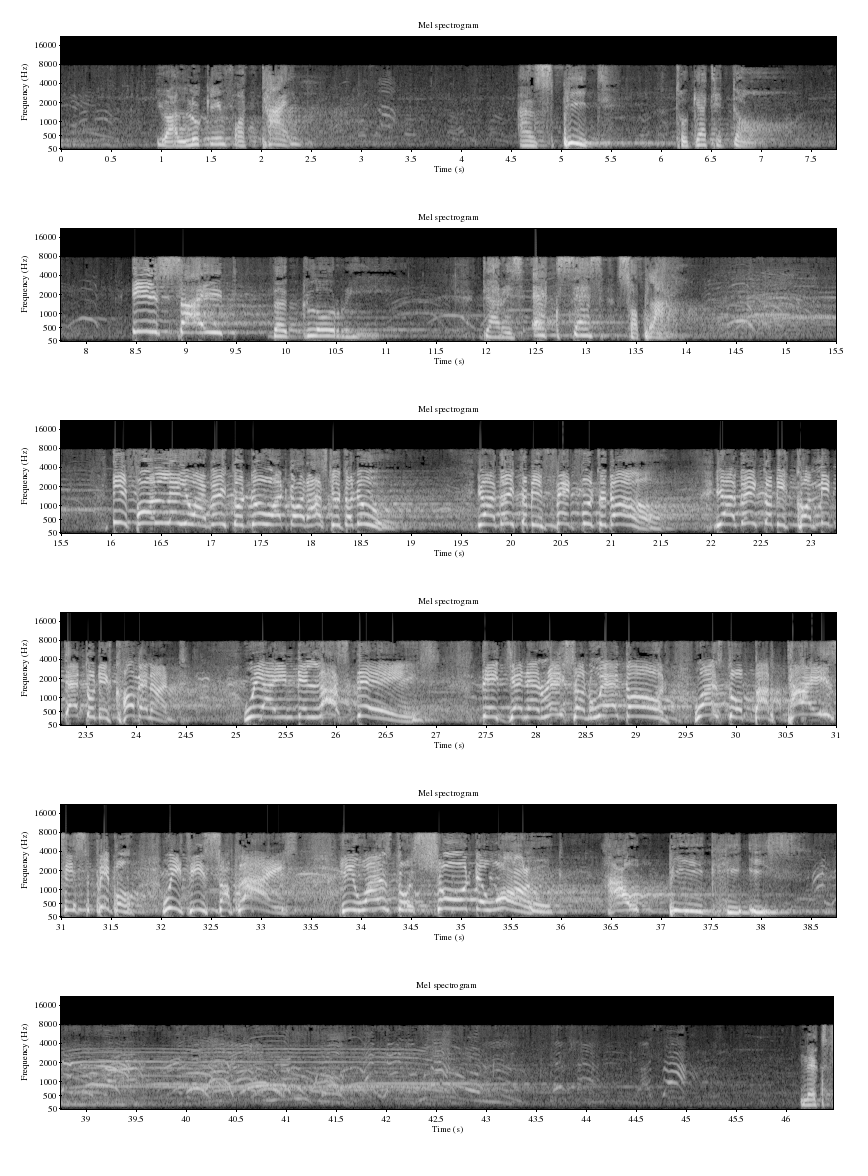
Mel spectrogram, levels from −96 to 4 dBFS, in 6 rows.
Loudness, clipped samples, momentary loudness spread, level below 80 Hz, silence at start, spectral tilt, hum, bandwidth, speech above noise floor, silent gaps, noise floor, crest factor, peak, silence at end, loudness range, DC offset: -12 LUFS; under 0.1%; 18 LU; -56 dBFS; 0.1 s; -3 dB/octave; none; 8.2 kHz; 37 dB; none; -50 dBFS; 14 dB; 0 dBFS; 0 s; 12 LU; under 0.1%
